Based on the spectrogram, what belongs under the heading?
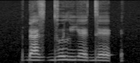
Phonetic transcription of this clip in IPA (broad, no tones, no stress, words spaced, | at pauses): ɗazdʊljɛdɛʔ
